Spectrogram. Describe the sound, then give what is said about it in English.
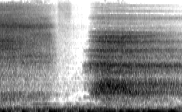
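A deep breath taken during a guided meditation: two long, soft, airy breathing phases separated by a brief pause, calm and unhurried, with no talk over them. “And now taking that deep breath once again.”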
